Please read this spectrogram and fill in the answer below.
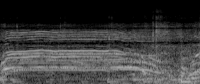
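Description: A group of young voices singing together, holding one long note for about a second and a half before it falls away, then starting a new note near the end. A djembe hand drum keeps a beat underneath.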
